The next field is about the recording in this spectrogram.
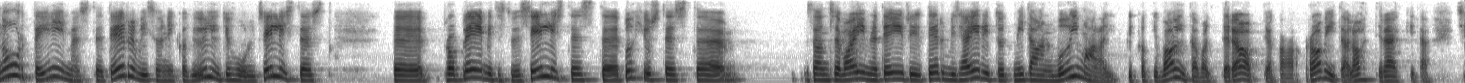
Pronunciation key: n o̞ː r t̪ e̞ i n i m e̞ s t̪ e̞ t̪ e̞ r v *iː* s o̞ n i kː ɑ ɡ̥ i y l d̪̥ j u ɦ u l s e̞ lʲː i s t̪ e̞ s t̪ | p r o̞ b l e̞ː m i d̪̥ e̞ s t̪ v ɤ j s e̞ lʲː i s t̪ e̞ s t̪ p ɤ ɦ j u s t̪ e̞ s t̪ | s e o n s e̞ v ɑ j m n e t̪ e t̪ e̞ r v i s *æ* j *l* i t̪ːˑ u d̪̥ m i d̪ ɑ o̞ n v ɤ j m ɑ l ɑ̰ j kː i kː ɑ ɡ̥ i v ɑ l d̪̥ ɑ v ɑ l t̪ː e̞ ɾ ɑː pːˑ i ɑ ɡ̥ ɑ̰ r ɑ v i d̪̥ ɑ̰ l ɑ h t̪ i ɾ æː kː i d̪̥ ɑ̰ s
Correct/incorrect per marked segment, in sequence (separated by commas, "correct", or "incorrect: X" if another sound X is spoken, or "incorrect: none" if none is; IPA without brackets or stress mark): incorrect: i, correct, incorrect: ɾ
